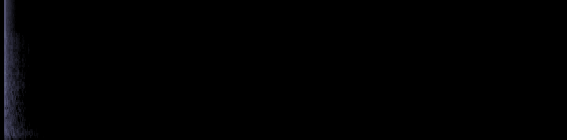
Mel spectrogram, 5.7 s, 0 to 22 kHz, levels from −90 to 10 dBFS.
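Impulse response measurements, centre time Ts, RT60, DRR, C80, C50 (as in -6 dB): 8 ms, 0.45 s, 2.0 dB, 19.0 dB, 14.5 dB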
